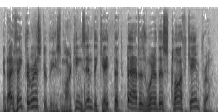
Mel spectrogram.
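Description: An actor playing a college professor who explains in a measured, learned way, in a radio drama. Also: male voice, high voice, wildly swooping pitch, pushed and bright, husky, exaggerated voice. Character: scholarly, careful college professor.

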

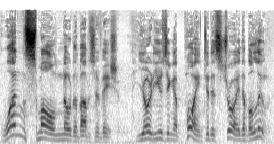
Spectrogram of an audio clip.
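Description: A man's voice: a little high, very animated, moderate pace, a bit bright, a little hiss or hum. A man playing a pompous, self-assured male superhero who speaks in a formal, grandiloquent way. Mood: earnest. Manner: grandiloquent, formal heroic speech. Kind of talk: comedic audio drama acting.

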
